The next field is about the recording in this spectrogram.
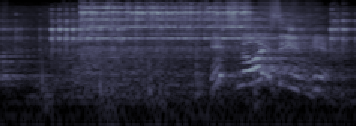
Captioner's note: audience laughs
